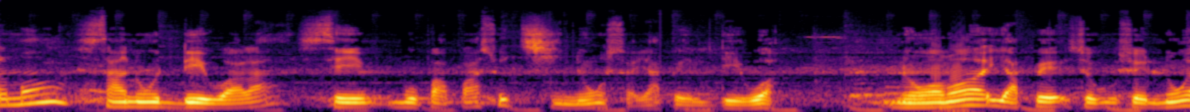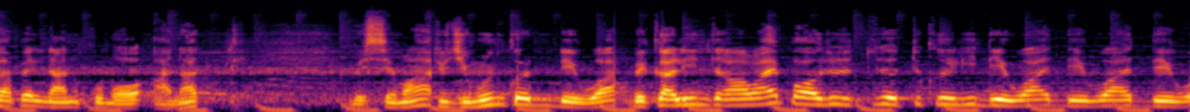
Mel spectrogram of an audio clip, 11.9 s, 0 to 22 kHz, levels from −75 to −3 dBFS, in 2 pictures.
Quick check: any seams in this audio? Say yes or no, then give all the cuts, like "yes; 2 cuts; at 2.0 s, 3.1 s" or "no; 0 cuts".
no; 0 cuts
